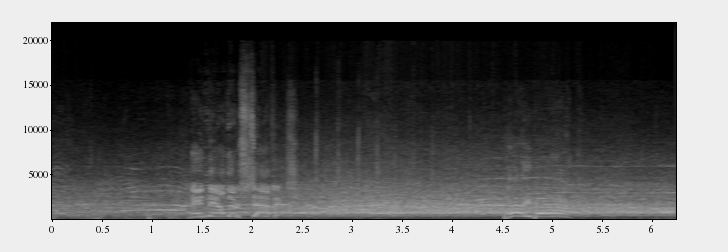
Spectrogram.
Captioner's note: crowd cheering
